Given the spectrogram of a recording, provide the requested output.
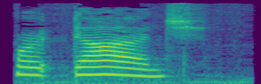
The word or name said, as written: Fort Dodge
